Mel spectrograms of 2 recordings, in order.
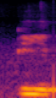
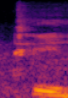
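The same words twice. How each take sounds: First: Said in the usual way. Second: "ঠি" with a puff of air after the t; aspirated T. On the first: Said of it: "টি এর উচ্চারণ আমরা ভুল পড়তাম". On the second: Shown as a demonstration. Teacher corrects the letter T, "ঠি" with aspirated start. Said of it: "টি উচ্চারণ হবে ঠ".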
